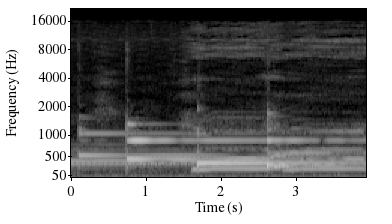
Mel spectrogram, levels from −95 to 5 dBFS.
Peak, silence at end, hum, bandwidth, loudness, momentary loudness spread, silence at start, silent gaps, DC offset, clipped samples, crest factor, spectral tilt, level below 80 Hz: -10 dBFS; 0 s; none; 16 kHz; -27 LUFS; 9 LU; 0 s; none; 0.2%; under 0.1%; 18 dB; -7 dB/octave; -62 dBFS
